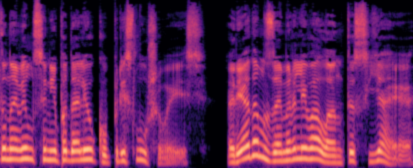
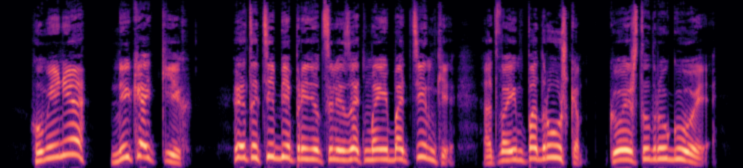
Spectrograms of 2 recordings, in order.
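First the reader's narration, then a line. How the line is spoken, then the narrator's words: Nasty giggle. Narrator (Russian): Мерзко хихикнул дворянчик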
